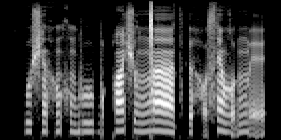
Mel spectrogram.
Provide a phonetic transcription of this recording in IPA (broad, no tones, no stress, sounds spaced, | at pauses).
u ʃ ə̃ h ũ xʷ ə̃ b uː b ə qʷ ɛ̃ ʃ o ŋ͡ǀ ãː t͡sʼ ə h ɔ̰ s ɛ̃ ʁʷ ɛ̰ ŋ͡m ɛ̰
